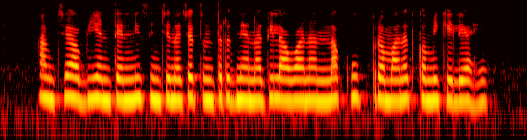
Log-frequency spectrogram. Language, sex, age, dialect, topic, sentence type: Marathi, female, 60-100, Northern Konkan, agriculture, statement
